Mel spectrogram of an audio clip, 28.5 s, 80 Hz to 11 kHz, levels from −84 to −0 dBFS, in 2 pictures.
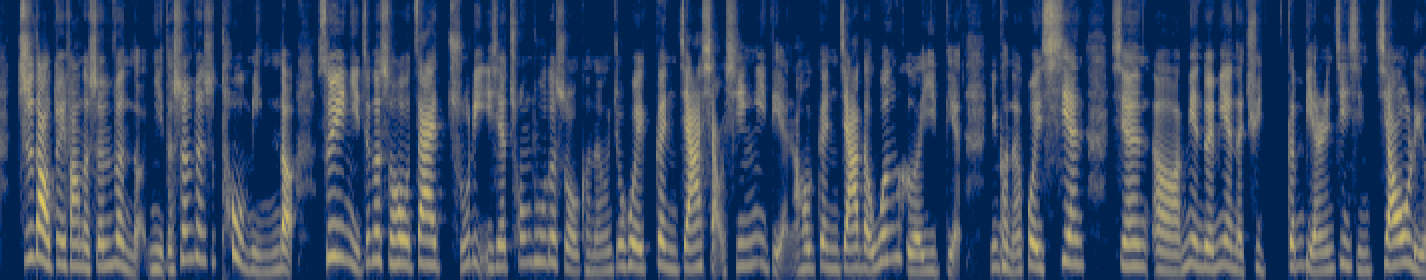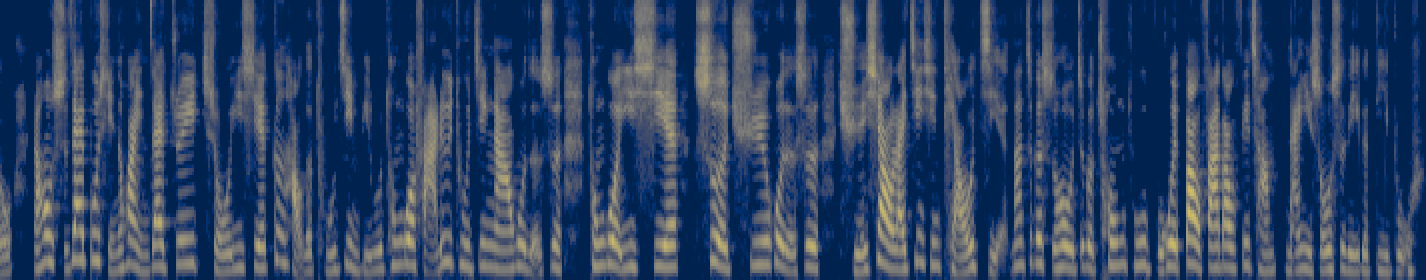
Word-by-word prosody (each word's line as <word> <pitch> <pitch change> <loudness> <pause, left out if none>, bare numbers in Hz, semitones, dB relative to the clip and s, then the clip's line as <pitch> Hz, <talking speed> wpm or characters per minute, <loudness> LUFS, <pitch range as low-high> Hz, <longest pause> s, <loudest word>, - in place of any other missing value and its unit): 知 345 +3 +4
道 340 -5 +11
对 275 -1 -1
方 260 -1 +1
的 235 - -1
身 255 +3 0
份 270 -7 -1
的， - - -10
你 220 -1 -7
的 215 +1 -7
身 335 +8 +2
份 355 -3 -3
是 310 -1 -5
透 330 +4 -1
明 205 -1 -12
的， - - +5 0.2
所 360 - +3
以 370 -1 +9
你 270 -8 -3
这 290 - -5
个 325 +1 +1
时 310 -2 +1
候 280 -1 +3
在 275 0 +6
处 255 +2 -6
理 300 -1 +1
一 235 - -6
些 250 0 0
冲 295 +4 -8
突 310 0 -9
的 300 -1 -3
时 245 - -3
候， 205 -3 -5
可 205 +1 -16
能 195 +2 -13
就 255 +2 -6
会 255 -3 +2
更 235 -1 0
加 230 +2 +7
小 - - +1
心 260 +2 -3
一 285 -2 -6
点， 225 - -7
然 - - -9
后 230 +1 -5
更 230 -1 -4
加 230 0 +7
地 230 - -1
温 320 +9 -3
和 200 -9 -2
一 205 +2 -6
点， 200 0 -8 0.3
你 245 +1 -9
可 250 - -4
能 205 -2 -7
会 245 +2 +2
先 285 +4 +5 0.3
先， 255 -1 +2
呃， 205 -2 +1
面 270 0 0
对 235 -1 +4
面 260 +1 +2
的 200 - -3
去 225 +2 -6 0.2
跟 260 +1 -2
别 215 -6 0
人 210 +2 -3
进 270 +2 -3
行 210 -4 -7
交 275 +6 +5
流， 190 -8 -6 0.2
然 220 - -3
后 305 0 0
实 225 -6 -1
在 325 +6 +2
不 320 0 -8
行 210 -10 -7
的 220 - -11
话， 275 - +2
你 215 -7 -6
再 255 0 +2
追 275 +3 -4
求 200 -7 -7
一 230 +4 -11
些 240 0 -1
更 305 +6 -11
好 - - -3
的 200 - -11
途 200 0 -16
径， 220 0 -4
比 195 - -16
如 205 +4 -11
通 265 +4 -13
过 275 -1 +2
法 260 - -1
律 300 +4 -7
途 275 -3 -12
径 245 +1 -7
啊， 220 -1 +2
或 250 +2 -6
者 - - -12
是 245 +4 -3 0.3
通 260 0 -7
过 275 -1 +2
一 245 +3 -5
些 245 0 +3
社 285 -6 +4
区 270 +4 -4
或 275 0 -2
者 200 -4 -7
是 240 +2 -3 0.2
学 200 +1 -2
校 275 0 +7
来 215 -1 +1
进 300 +6 -6
行 265 -2 -6
调 185 -3 -4
解， 215 -7 -3
那 260 +1 -5
这 270 - -10
个 285 - -1
时 225 - -4
候 240 0 -2
这 245 +3 -9
个 235 - -4
冲 265 +5 -6
突 265 +1 -11
不 210 -4 -10
会 255 +1 +2
爆 275 +1 +7
发 240 +1 +3
到 240 -1 0
非 265 +3 -11
常 200 -5 -4
难 205 +1 -7
以 215 - -9
收 205 +2 -4
拾 225 +1 -5
的 200 - -9
一 195 - -8
个 200 - -10
地 195 0 -17
步。 195 +1 -15
245 Hz, 300 characters per minute, -25 LUFS, 220-275 Hz, 0.3 s, 道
